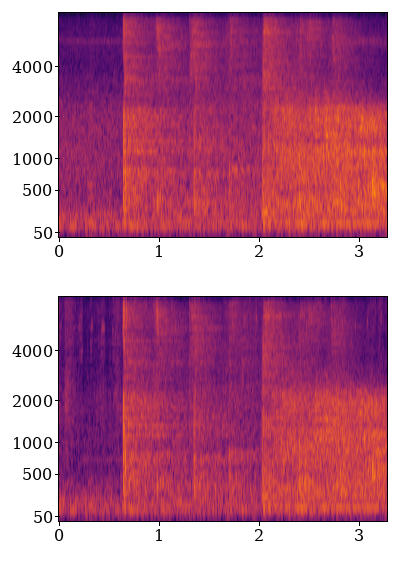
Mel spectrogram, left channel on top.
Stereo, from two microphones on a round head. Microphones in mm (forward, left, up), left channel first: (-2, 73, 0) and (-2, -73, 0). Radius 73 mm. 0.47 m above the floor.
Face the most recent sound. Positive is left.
turn(degrees=10)  # may be behind; listen again after turning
